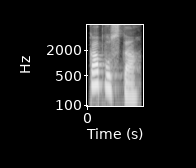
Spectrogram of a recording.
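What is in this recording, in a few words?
"капуста", Komi, female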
